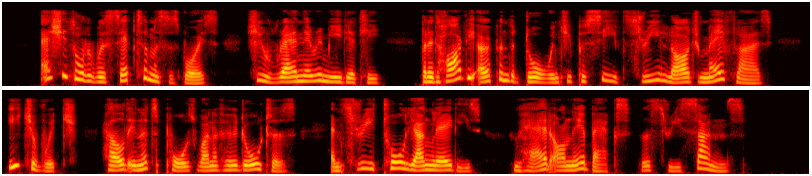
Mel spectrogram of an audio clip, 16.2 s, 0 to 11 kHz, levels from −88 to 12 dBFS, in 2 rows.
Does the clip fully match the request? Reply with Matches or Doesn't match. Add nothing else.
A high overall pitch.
Doesn't match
